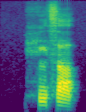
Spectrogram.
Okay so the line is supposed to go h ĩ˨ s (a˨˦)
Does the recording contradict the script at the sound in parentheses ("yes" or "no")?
yes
